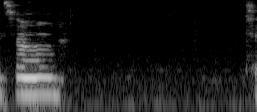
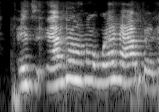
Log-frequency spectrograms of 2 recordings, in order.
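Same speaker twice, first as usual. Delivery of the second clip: higher and louder, exasperated outburst; venting real frustration at a broken live feed; frustrated; 9 semitones higher, 7 dB louder than usual. Real, not acted. Streamer vents at failed live feed, frustrated and louder. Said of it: "I'm so frustrated".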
